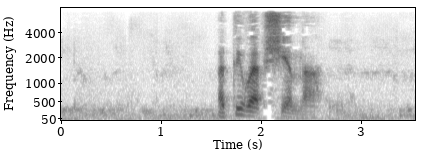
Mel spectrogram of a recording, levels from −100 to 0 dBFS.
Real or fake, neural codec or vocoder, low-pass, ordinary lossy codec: fake; codec, 16 kHz, 1 kbps, X-Codec, HuBERT features, trained on LibriSpeech; 7.2 kHz; MP3, 32 kbps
